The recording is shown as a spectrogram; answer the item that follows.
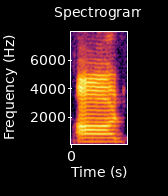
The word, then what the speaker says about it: hour: Okay, अगर आप spelling देखोगे बेटा तो spelling okay इसकी क्या है H, but H is silent here.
